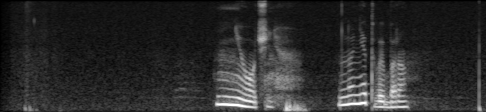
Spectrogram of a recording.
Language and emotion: Russian, sad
